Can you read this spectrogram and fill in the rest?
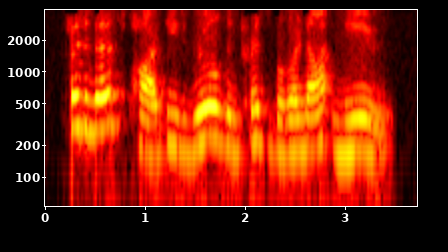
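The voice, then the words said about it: Put-on highfalutin posh accent. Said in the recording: “I'm going to use an accent that's kind of highfalutin.”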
